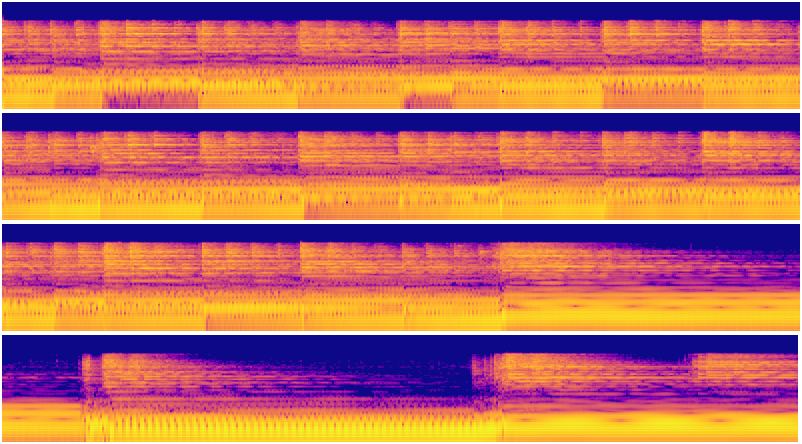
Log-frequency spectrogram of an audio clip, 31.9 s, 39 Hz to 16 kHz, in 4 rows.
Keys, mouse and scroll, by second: 0.2 click, 0.9 click, 1.0 click, 2.6 click, 2.7 click, 4.3 click, 4.3 click, 4.5 click, 4.6 click, 7.7 click, 7.9 click, 9.2 click, 9.3 click, 10.3 click, 10.4 click, 11.8 click, 11.8 click, 13.2 click, 13.3 click, 13.6-14.9 typing, 13.8 click, 17.3 click, 17.5 ], 17.6 click, 18.6 click, 19.3 click, 19.5 click, 19.9 click, 20.0 click, 20.5 click, 20.7 click, 21.2 click, 21.3 click, 21.7 click, 22.3 click, 22.4 click, 22.9 click, 23.0 click, 23.6 click, 23.7 click, 24.1 click, 24.2 click, 24.7 click, 25.5 click, 25.7 click, 26.2 click, 26.3 click, 26.6 click, 26.8 click, 27.2 click, 27.2 click, 27.8 click, 28.2 click, 28.2 click, 28.4 click, 28.8 click, 29.0 click, 29.4 click, 29.5 click, 30.0 click, 30.2 click, 30.6 click, 30.8 click, 31.3 click, 31.4 click, 31.8 click.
